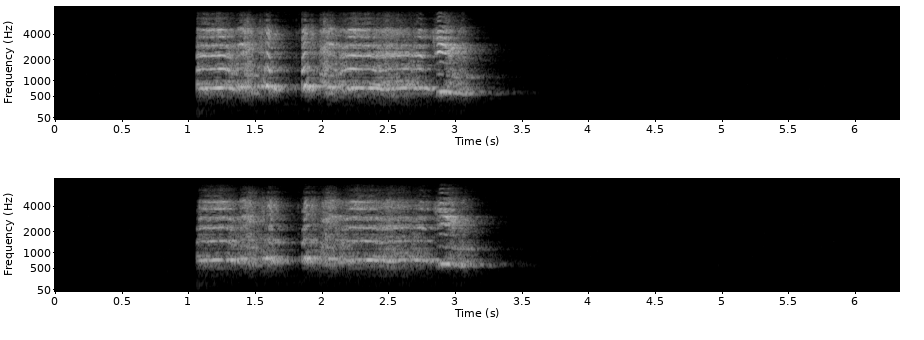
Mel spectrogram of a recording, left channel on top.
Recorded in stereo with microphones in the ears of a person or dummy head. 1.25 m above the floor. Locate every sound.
1.1 s a scream: 70° left (ahead or behind), 5.5 m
